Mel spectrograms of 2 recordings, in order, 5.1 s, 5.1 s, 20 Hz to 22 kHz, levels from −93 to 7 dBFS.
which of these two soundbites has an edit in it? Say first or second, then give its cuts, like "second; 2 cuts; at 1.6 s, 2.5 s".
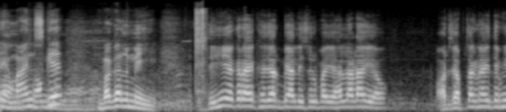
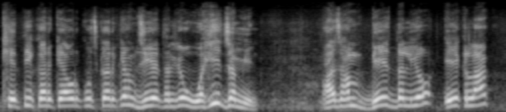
first; 1 cut; at 1.7 s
